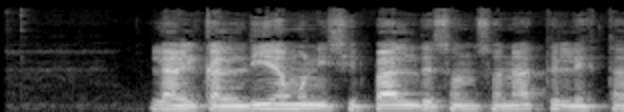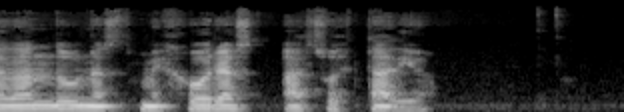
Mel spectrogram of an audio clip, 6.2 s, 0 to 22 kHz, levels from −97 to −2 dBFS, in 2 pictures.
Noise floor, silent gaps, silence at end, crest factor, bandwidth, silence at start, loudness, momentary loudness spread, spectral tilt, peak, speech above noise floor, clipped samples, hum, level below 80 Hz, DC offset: -69 dBFS; none; 1 s; 22 dB; 15.5 kHz; 0.75 s; -24 LUFS; 14 LU; -5 dB/octave; -4 dBFS; 45 dB; under 0.1%; none; -64 dBFS; under 0.1%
